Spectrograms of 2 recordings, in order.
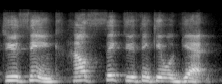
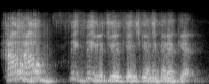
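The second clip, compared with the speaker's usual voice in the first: muffled, distorted Zoom audio, low and dull; muffled mic. Real, not acted. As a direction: sound as if through a broken microphone. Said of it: "I'm coming in muffled".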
